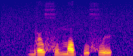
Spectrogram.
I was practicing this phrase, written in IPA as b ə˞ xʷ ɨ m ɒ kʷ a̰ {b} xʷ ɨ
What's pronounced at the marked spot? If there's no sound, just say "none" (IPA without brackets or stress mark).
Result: none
